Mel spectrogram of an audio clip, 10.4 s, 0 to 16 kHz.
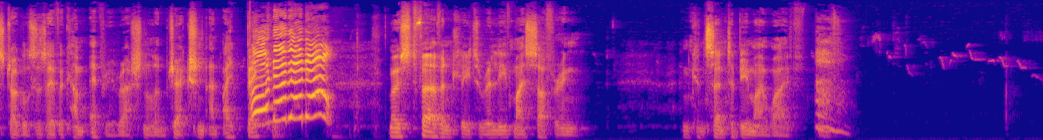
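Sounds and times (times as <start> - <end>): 
speech: 0.0 - 3.0, 3.9 - 5.9, 6.8 - 8.4
birds twittering: 1.9 - 10.4.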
